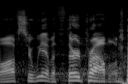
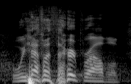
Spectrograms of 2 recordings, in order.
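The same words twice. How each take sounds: First: Said in the usual way. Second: Punchline repeated much louder. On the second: Retold or imitated. Pastor repeating his punchline louder to the congregation. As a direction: hammer the punchline home loudly.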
